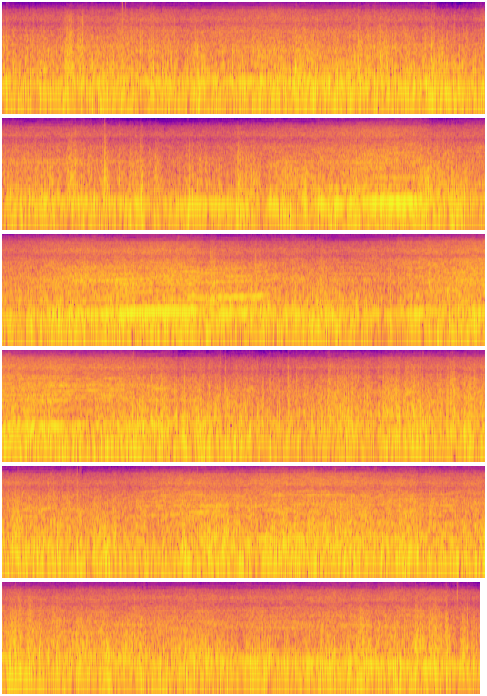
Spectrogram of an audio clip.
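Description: Sport motorcycle engine heard from on board while riding, its note rising and falling slowly with the throttle, over a steady rush of wind on the microphone.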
